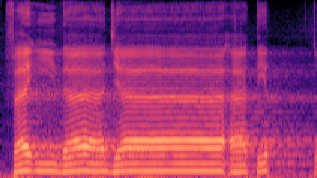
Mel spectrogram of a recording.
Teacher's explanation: sini alif lam kemudian bertung dengan huruf th faidza jaati th huruf tho ini adalah salah satu dari huruf idbaq atau huruf yang dibaca tebal maka tetap dibaca tebal sampai selesai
